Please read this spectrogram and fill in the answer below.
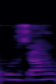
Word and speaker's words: Zhurong: इसको जुरोंग भी बोल सकते हो, हुजरोंग भी बोल सकते हो दोस्तों, जैसे इसका प्रोनाउंसिएशन है वैसे, ठीक है।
